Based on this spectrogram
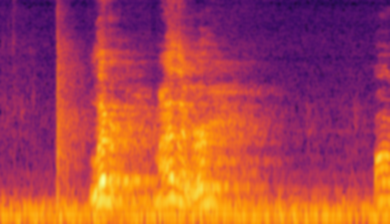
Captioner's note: smack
